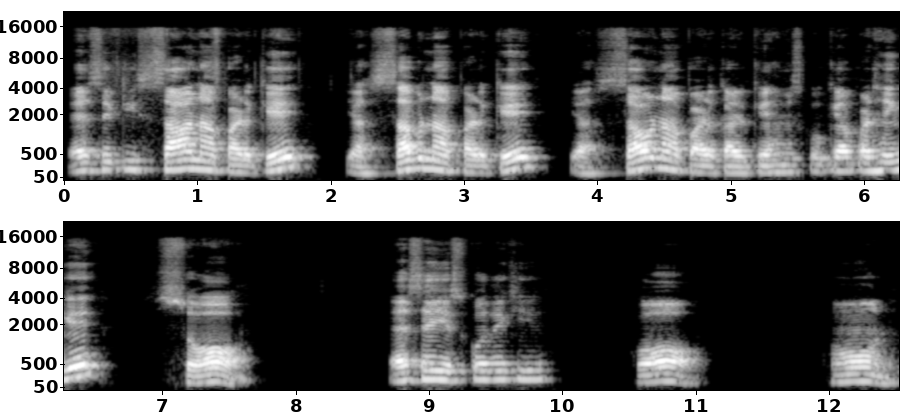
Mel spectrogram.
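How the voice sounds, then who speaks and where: A man's voice: a little high, unhurried. A man teaching a lesson on English reading rules, patiently repeating each rule and spelling letters out one by one. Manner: clears throat now and then. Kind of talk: slow explanatory lesson.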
